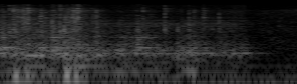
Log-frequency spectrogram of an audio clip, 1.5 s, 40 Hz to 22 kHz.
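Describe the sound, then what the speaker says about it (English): A flatbed sewing machine stitches a bag close to the edge, a brief run of quick, rhythmic mechanical clatter heard up close and alone. "I'm sewing at 1/8 of an inch or 3mm from the edge"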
